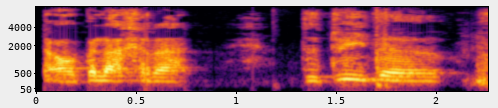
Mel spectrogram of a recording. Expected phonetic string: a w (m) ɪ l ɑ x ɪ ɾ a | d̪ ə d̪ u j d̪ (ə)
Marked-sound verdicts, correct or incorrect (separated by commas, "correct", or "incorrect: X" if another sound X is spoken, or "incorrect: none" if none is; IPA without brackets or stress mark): incorrect: b, correct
